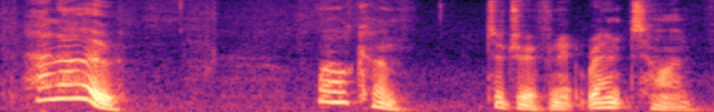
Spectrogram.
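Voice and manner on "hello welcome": sing-song hello. Real, not acted. Greeting viewers.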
